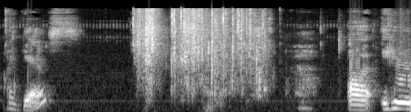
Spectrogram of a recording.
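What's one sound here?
A plastic bag crinkles as hands handle it.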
